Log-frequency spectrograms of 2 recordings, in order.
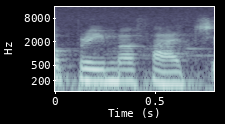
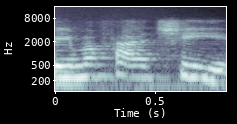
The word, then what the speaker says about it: prima facie: Prima fai or iba-iba kasi 'yung pag-pronounce nito at prima alam ko prima fatch prima fach 'di ba?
